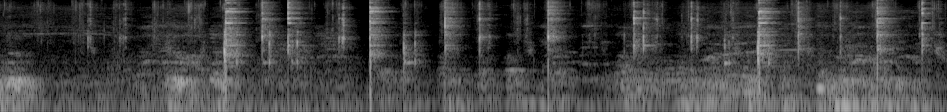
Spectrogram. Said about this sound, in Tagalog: we will now flatten the salted egg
